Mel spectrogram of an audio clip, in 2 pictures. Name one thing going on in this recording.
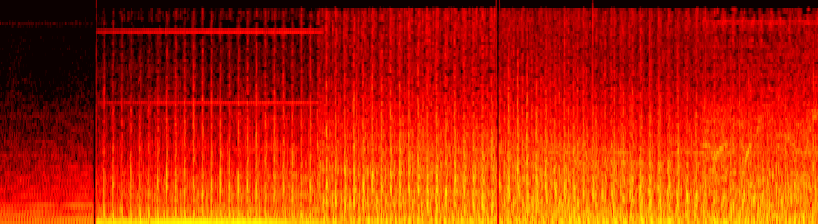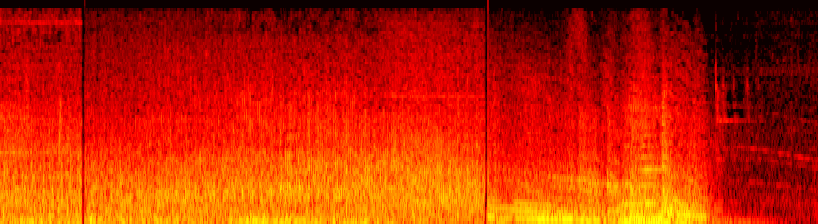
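A helicopter's rotor blades thump loudly overhead.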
